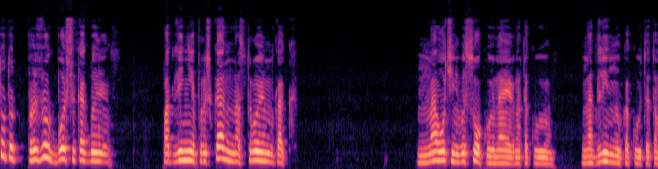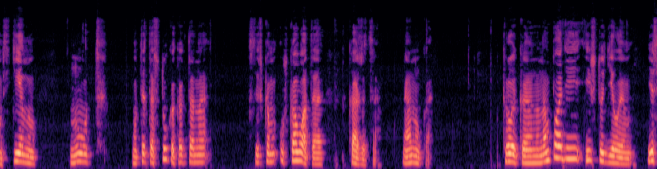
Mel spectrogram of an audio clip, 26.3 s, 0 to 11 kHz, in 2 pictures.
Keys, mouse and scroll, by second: 15.0-16.2 middle drag, 17.6-19.5 drag, 20.1 KP_1, 22.0 click, 23.1 KP_3, 24.7 middle click, 26.1-26.3 drag.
